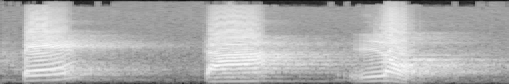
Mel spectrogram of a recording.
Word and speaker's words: pétalo: Divido pétalo y sería pétalo. ¿Escucharon que suena parecido? Pero si la leo o la pronuncio normal, como debe ser, pétalo. ¿Dónde sonó más? En P. Entonces, por lógica, lleva acento, porque la regla me dice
